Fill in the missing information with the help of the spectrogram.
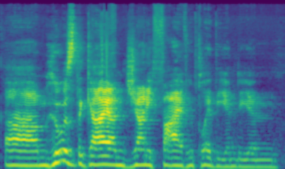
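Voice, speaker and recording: A man's voice: medium pitch, steady tone, normal speed, a crowd in the background. A man hosting a casual tech and beer talk show, reading quotes aloud and joking with his co-host. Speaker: podcast host. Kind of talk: casual chat.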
